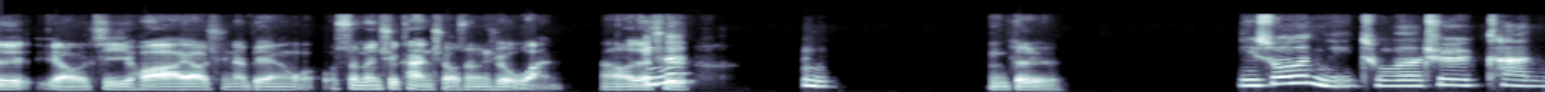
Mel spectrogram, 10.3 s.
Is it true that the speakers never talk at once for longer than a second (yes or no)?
yes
